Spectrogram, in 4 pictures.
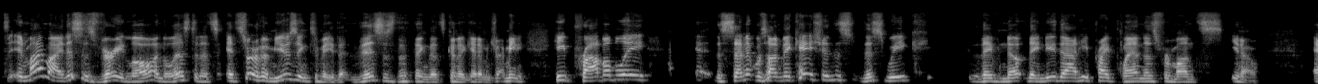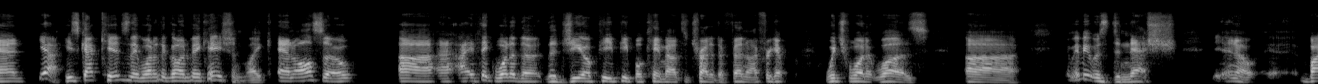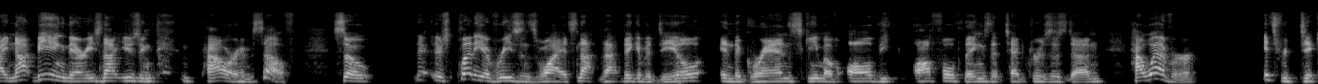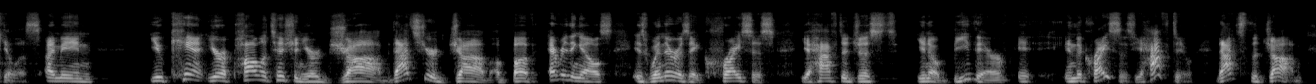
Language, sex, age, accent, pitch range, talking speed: English, male, 40-59, American, 130-165 Hz, 195 wpm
